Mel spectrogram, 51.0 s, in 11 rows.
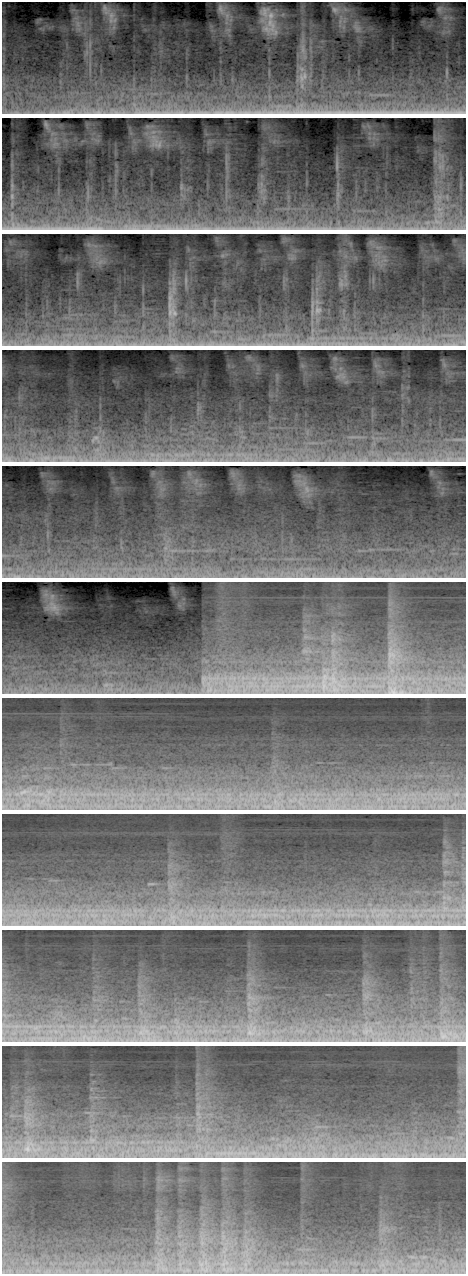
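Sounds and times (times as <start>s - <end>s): small birds chirping: 0.0s - 23.9s
indoor hum: 25.2s - 51.0s.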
